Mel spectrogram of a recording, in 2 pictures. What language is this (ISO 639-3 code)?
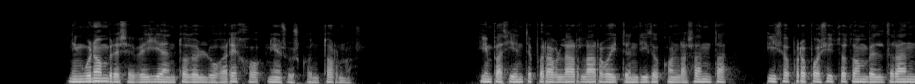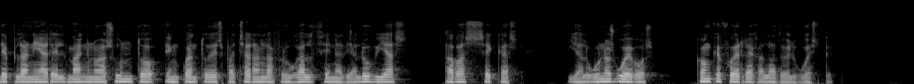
spa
